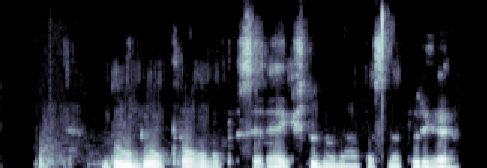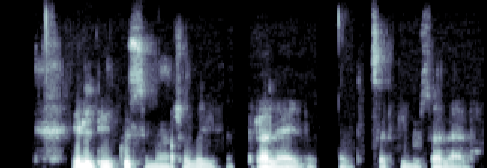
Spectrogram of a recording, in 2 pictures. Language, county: Lithuanian, Klaipėda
